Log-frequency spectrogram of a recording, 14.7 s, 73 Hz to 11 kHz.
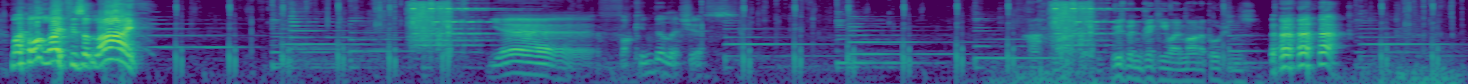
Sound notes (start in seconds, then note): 12.6 laughs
